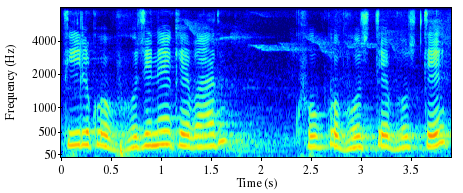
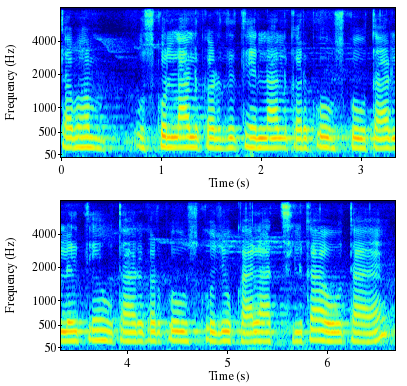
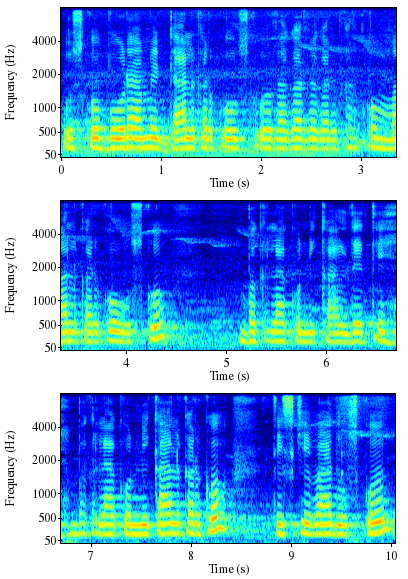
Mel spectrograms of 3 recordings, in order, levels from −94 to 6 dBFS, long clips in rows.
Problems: constant background noise, background conversations at intervals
